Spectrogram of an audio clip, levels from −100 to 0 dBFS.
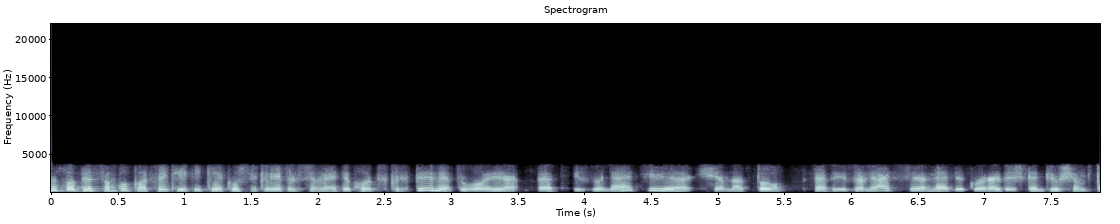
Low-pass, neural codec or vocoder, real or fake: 3.6 kHz; codec, 16 kHz in and 24 kHz out, 0.6 kbps, FireRedTTS-2 codec; fake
